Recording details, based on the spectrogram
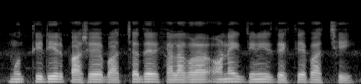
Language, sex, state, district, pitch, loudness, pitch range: Bengali, male, West Bengal, Cooch Behar, 115 Hz, -19 LUFS, 110-120 Hz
